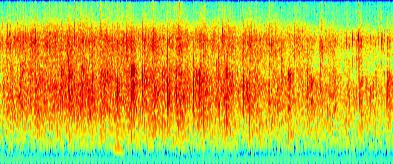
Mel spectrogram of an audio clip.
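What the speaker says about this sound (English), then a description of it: "Drs. Reggie Koshi and Avita, also deserve a big round of applause." A graduation ceremony audience at a medical college hall gives sustained applause, a dense, even wash of many hands clapping throughout with no talk over it.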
